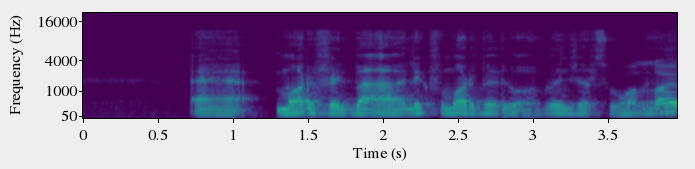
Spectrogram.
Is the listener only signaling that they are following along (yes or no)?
no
